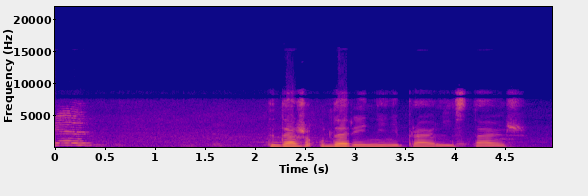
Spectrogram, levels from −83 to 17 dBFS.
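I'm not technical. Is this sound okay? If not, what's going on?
No. Two things go wrong. Between 2.31 and 2.38 seconds and again between 2.82 and 2.91 seconds, the loudest moments of speech turn harsh and crackly. That is microphone overload: the input was likely set too high, so the tops of those peaks get cut off.

Right at 2.91 seconds, just after the second crackly peak, everything suddenly gets noticeably quieter in one step. That is the microphone volume being stepped down: the calling software likely heard the overload and cut the input level to stop it.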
